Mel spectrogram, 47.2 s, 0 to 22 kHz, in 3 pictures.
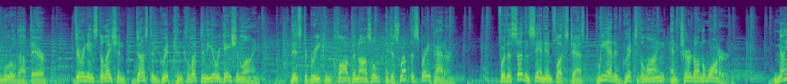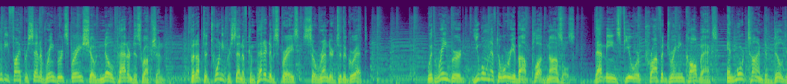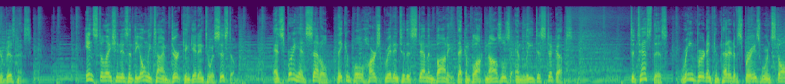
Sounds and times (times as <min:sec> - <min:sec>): Speech: 0:00.0 - 0:05.2, 0:05.8 - 0:09.1, 0:10.0 - 0:14.6, 0:15.4 - 0:23.1, 0:24.3 - 0:32.1, 0:33.2 - 0:36.3, 0:37.0 - 0:43.0, 0:44.1 - 0:47.1
Music: 0:00.0 - 0:47.1.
